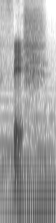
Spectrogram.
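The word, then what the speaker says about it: Ghoti: really make sense cuz you take the gh uh from rough uh o from women and uh like any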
